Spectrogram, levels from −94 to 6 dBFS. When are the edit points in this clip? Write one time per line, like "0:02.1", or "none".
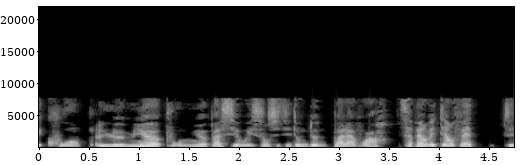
0:01.3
